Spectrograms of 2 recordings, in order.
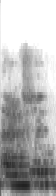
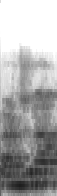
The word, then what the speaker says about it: Arjuna: So he is removing the ach actually, the ending ach, and But usually pronouncing Arjun, we say Krishna Arjun, the name. And we are not speaking the Sanskrit verses. In Sanskrit verses, I read Arjuna Uvacha or the person's name Bhima.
